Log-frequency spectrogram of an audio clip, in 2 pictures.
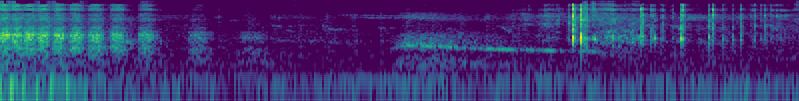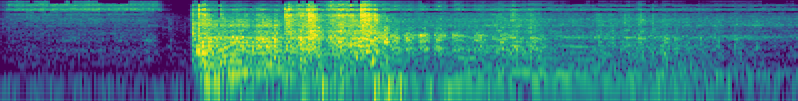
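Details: Willys-powered Army skid generator, electric fuel pump running: quiet cranking clicks, then fires and roars briefly around five seconds before dying; runs on prime but not its own fuel, owner suspects clogged carburetor.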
